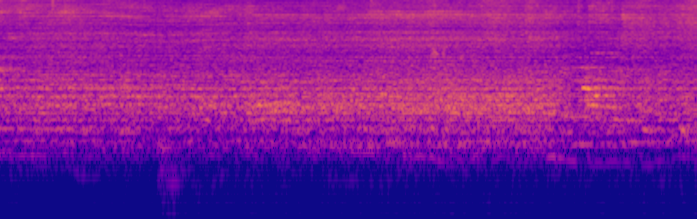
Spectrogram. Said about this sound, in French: Et pour nous déplacer, ben, le mieux, c'était le métro. Métro classique, mais regardez la propreté partout.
